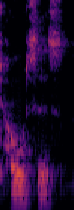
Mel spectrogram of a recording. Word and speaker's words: ptosis: color next one is ptosis which just means lowered position of an organ you see there's a pee in this in this term but we actually don't pronounce it it's just ptosis and you can think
